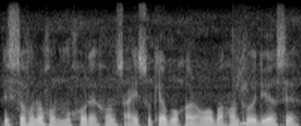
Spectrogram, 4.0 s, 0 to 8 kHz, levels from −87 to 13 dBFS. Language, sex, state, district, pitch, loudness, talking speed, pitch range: Assamese, male, Assam, Sonitpur, 115 Hz, -19 LUFS, 150 wpm, 110-125 Hz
